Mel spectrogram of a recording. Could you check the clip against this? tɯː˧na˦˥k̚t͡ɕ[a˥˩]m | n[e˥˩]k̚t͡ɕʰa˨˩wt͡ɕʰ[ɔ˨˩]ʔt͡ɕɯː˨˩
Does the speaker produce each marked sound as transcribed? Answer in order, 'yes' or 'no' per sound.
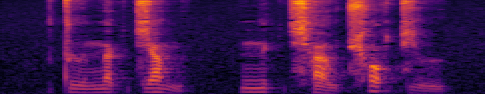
yes, no, no

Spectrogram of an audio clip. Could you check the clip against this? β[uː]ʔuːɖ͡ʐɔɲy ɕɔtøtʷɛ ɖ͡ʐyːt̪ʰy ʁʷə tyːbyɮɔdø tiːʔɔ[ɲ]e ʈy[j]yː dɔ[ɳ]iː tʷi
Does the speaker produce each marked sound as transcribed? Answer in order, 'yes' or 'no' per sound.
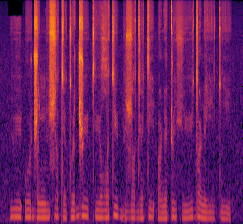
no, no, no, yes

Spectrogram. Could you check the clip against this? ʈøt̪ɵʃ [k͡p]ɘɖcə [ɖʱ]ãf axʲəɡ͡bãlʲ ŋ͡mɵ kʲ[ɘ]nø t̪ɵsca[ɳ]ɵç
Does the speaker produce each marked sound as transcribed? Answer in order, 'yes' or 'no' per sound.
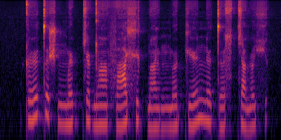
no, no, no, yes

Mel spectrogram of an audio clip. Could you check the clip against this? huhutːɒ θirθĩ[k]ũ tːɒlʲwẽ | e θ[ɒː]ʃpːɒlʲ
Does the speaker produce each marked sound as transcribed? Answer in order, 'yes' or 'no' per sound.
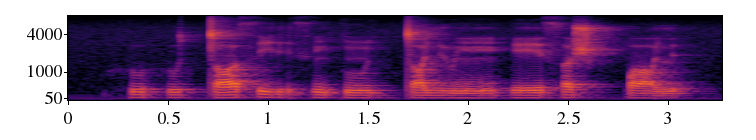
yes, no

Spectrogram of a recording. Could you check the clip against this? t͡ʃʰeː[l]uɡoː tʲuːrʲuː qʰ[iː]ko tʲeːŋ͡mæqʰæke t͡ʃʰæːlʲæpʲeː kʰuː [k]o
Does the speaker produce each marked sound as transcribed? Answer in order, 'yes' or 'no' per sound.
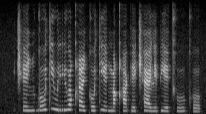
no, yes, no

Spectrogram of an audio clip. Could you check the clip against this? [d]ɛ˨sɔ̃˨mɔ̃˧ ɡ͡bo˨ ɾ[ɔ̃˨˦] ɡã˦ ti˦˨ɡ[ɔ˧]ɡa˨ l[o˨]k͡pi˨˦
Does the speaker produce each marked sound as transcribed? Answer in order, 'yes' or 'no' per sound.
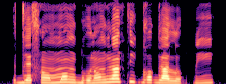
yes, yes, yes, yes

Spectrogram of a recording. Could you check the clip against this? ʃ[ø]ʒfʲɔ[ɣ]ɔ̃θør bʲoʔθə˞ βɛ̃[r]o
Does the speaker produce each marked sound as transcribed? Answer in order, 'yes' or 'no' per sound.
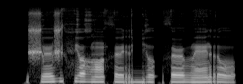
yes, yes, yes

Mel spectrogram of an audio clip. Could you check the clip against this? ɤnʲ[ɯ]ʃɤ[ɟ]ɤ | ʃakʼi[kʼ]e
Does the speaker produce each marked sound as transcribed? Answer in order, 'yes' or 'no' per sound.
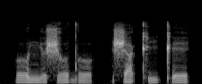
no, no, yes

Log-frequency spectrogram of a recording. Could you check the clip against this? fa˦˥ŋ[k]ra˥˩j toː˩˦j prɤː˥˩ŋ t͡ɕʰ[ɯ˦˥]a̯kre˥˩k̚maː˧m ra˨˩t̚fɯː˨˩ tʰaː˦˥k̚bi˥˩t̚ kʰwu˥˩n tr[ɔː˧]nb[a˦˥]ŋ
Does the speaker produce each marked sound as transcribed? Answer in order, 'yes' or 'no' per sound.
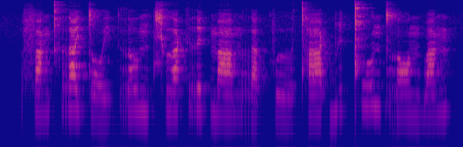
no, yes, yes, yes

